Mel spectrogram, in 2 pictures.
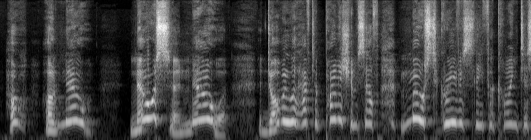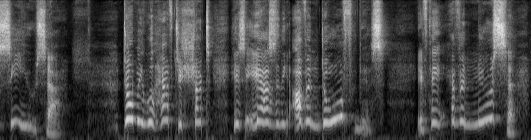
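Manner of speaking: high, loud panicky elf voice; terrified of his masters; frightened house elf. A narrator's reading. House elf dreading punishment, high frightened squeak.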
